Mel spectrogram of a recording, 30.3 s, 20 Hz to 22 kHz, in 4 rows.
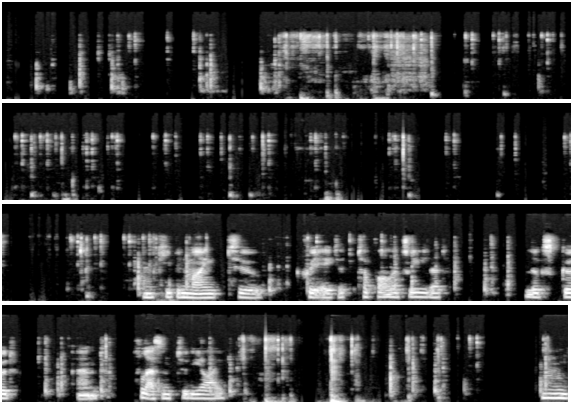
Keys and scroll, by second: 4.1 3, 11.8 shift+e, 26.3 3.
